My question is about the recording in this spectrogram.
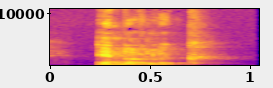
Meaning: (adjective) internal, interior, especially in relation to one's mental processes; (noun) personality, character, as opposed to appearance
- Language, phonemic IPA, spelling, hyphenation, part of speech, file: Dutch, /ˈɪ.nər.lək/, innerlijk, in‧ner‧lijk, adjective / noun, Nl-innerlijk.ogg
